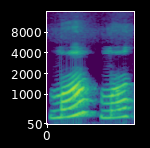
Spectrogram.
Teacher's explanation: म का उच्चारण स्थान ओष्ठ प्लस नासिका। तो यह दोनों से होते हैं।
